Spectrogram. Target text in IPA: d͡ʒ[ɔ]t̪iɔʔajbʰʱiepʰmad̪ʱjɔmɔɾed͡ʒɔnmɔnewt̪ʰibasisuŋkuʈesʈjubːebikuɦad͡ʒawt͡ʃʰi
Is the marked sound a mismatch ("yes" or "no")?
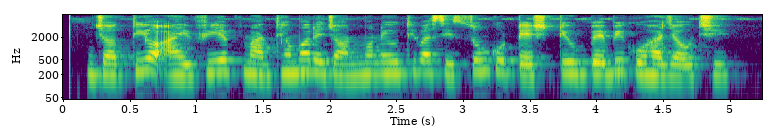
no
